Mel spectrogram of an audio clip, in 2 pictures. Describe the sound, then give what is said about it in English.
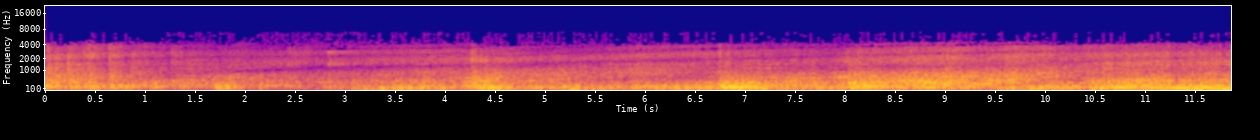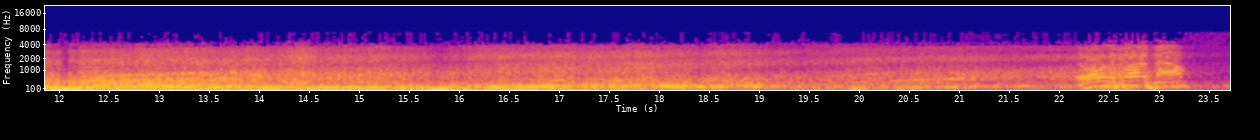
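Emergency vehicles, an ambulance and a car, rev their engines and pull out of a station in London in response to an air raid warning, a loud, continuous heavy rumble with engine tones climbing in pitch as they accelerate, lasting throughout before easing slightly near the end. “They're out of the station already.”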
